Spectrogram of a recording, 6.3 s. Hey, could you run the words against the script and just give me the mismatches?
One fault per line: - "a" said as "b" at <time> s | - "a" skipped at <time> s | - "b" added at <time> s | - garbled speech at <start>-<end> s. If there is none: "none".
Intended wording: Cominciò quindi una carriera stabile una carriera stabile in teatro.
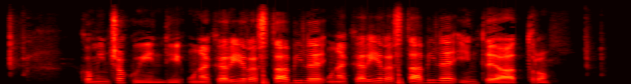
none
